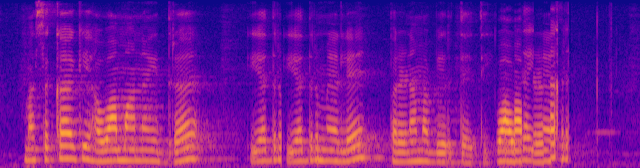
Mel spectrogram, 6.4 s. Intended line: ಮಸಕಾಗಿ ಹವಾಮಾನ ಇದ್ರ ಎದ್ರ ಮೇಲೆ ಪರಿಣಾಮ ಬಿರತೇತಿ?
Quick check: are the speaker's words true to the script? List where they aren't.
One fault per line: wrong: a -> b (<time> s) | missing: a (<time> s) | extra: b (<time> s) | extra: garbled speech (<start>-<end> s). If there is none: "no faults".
extra: ಎದ್ರ (2.9 s)
extra: garbled speech (5.0-5.7 s)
